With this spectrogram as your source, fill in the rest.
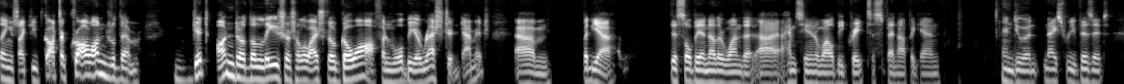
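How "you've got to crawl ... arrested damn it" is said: badly done fake Scottish accent. Speaker recalls quoting Bond while sneaking past lasers: bad Connery impression. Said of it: "my uh, you know bad Connery impression".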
